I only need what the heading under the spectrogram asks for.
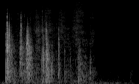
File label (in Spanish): MOV PAPELES; yesterday origins gamerip 2016 switch ps4 pc ios macos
